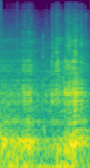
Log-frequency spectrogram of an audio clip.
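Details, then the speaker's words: An engine revving with a deep, even note that rises and falls smoothly, with no knocks, ticks or misses; a healthy rev, shown in contrast to a Foxbody Mustang with a suspected ignition fault. "oh this thing sounds so good i love it"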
